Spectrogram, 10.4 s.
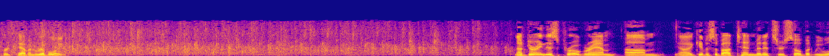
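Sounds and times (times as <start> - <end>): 
speech: 0.0 - 1.0, 6.4 - 10.3
audience applause: 0.0 - 6.7.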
